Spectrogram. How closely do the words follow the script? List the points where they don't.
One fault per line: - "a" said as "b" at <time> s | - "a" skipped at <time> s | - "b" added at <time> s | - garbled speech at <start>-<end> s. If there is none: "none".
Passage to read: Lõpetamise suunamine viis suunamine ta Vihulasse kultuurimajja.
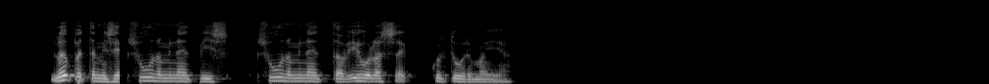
none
